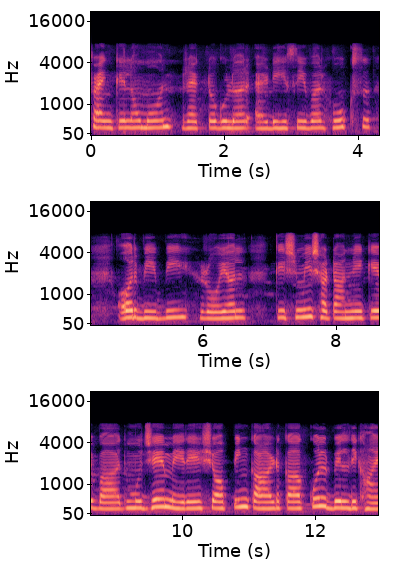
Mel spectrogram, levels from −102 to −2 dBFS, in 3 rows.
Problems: constant background noise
